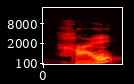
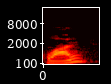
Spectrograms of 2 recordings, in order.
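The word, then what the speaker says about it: 还: 부사는 하이, 동사로는 후안.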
